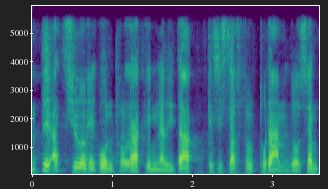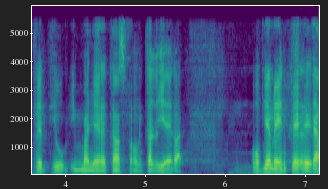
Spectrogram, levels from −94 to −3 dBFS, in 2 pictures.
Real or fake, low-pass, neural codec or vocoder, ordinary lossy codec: fake; 5.4 kHz; codec, 16 kHz in and 24 kHz out, 0.6 kbps, FireRedTTS-2 codec; none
